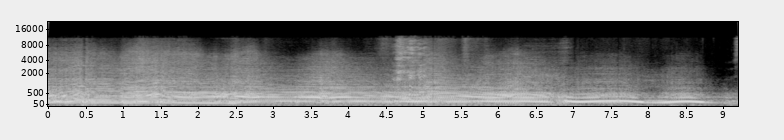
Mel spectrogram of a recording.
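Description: A 700+ hp Camaro ZL1 revs hard with traction control off, its engine rising and falling as the wheels spin on ice and snow, loud and close throughout with a few pitch swings.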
